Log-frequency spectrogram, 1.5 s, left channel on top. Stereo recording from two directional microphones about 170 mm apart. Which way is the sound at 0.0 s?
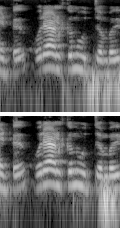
15° right (ahead or behind).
